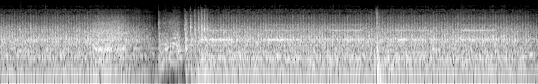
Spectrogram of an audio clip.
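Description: Tractor engine running steadily with a rapid low knock, briefly dropping away about two and a half seconds in and then running on with a faint steady whine.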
